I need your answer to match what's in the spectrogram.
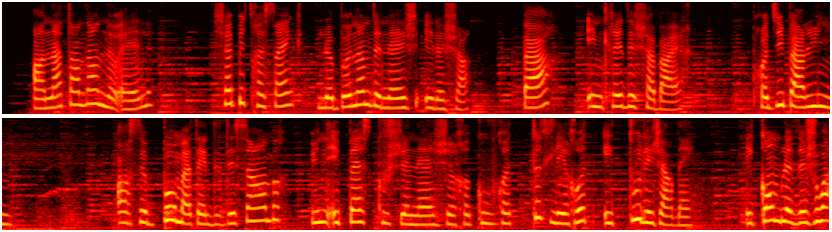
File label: Narration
